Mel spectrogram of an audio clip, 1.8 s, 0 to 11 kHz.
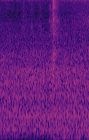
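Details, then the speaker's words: Demonstration of a small external suction machine connected to the suction port of a Huger GVE 68Q video gastroscope on a VIS 68 processor: a steady low motor hum with hiss as suction pressure builds; pressing and holding the scope button increases suction. "Yeah, you can hear the suction pressure coming, and whenever you want suction, just press this button, press and hold this button, and the suction will increase."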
